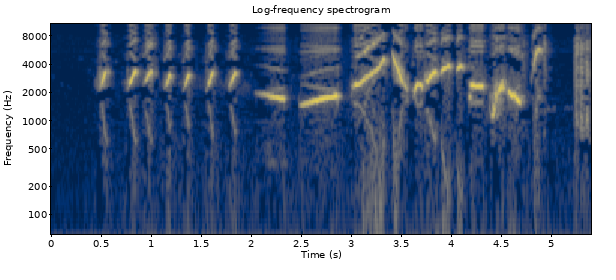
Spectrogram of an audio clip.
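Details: White-rumped shama singing for a master track that stimulates pet shamas: seven evenly spaced sharp chip notes, then long rising whistles and a lively jumble of swooping, looping whistled phrases.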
